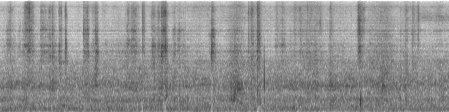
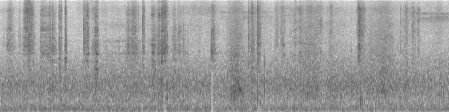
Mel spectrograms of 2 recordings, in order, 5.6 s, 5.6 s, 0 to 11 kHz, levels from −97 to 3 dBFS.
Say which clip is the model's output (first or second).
first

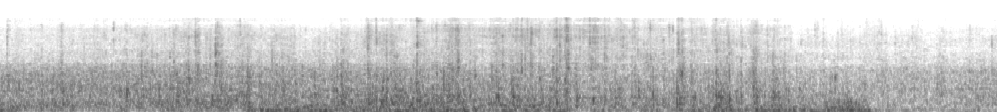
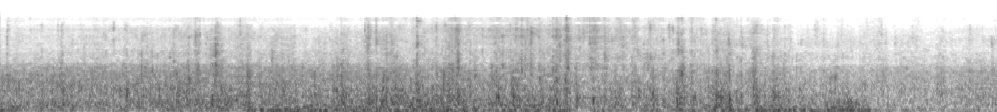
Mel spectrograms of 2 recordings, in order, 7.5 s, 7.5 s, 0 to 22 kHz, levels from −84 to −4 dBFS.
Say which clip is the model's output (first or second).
second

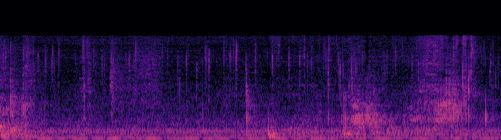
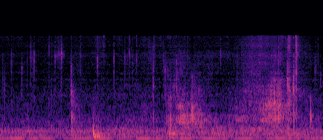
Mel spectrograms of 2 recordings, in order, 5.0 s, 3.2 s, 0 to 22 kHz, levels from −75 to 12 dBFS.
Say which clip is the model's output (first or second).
second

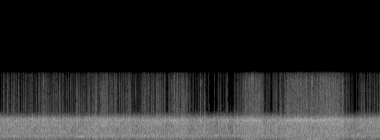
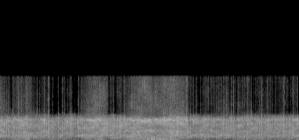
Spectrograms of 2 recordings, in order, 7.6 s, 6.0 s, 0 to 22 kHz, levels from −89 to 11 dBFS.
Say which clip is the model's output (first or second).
second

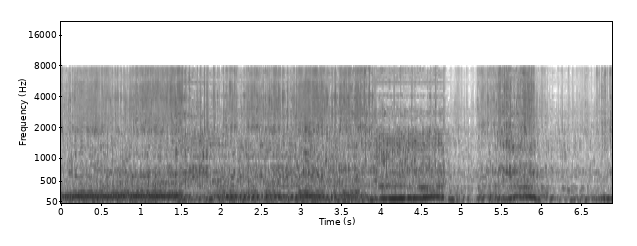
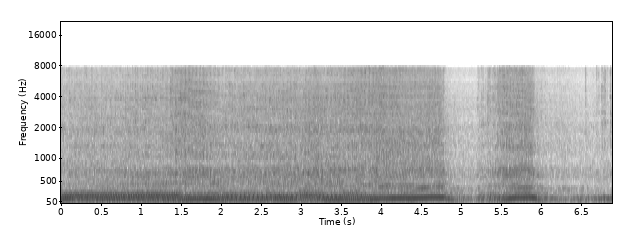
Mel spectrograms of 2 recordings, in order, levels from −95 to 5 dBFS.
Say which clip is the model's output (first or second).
first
